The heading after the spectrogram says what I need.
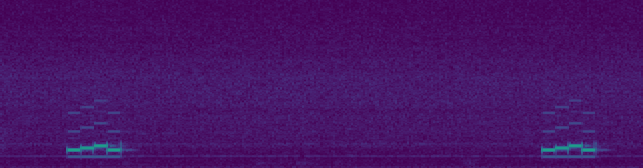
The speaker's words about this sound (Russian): Алло, у нас пропала связь. Ну что ж, у нас оборвался телефонный звоночек, что-то с интернет-соединением. Вот, подкачал телеграм, но ничего страшного.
